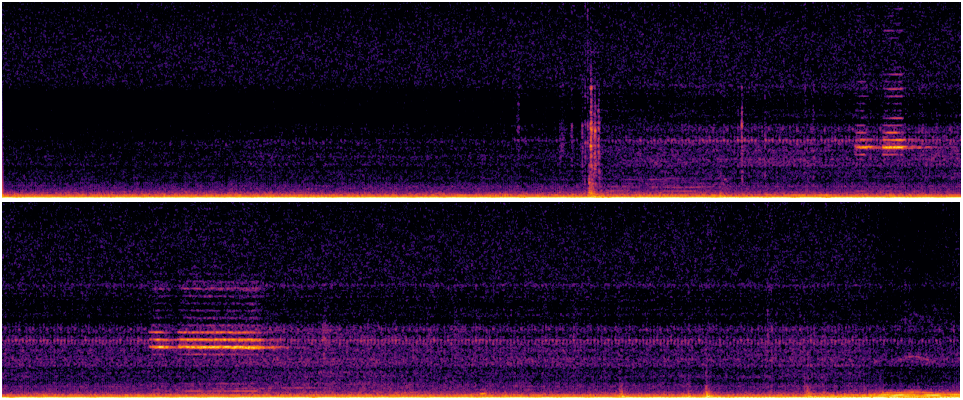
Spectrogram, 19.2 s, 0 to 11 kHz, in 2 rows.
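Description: Honda Civic Type R FN2's 2.0-litre i-VTEC four-cylinder idling steadily, heard from inside the cabin, running a 3-inch exhaust with the HKS induction kit removed. Near the end the revs rise as the car pulls away.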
